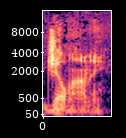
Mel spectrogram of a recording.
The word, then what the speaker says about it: Jelani: GEH dash or hyphen LONNY, which I take to be Jelani, which apparently is a soft G, which sounds like a very hard G.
